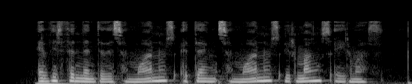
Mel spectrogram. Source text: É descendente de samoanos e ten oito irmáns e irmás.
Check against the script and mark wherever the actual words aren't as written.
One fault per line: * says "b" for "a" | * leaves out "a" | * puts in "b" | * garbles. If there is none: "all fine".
* says "samoanos" for "oito"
